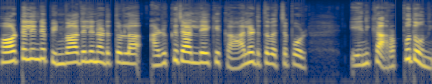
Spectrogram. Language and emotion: Malayalam, disgusted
